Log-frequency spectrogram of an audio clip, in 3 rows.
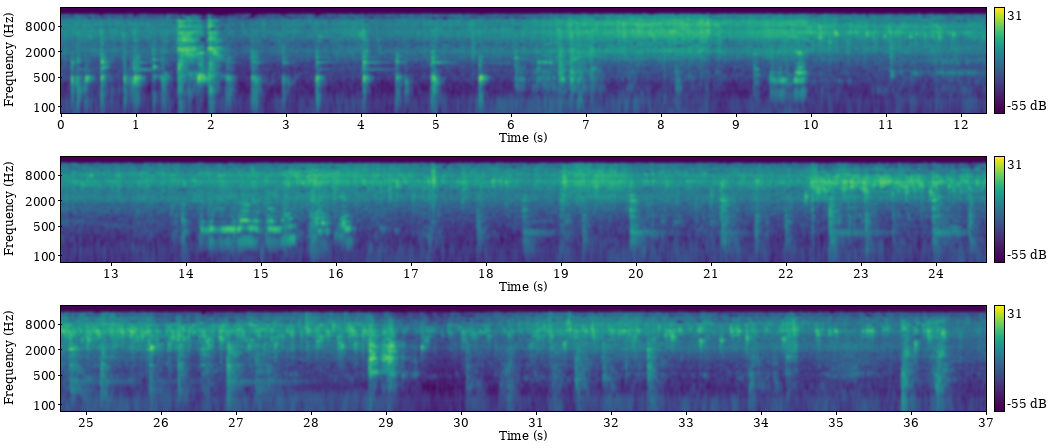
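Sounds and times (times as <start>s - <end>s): vegetables sizzling in oil: 0.0s - 37.0s
wooden spatula knocking metal pan: 0.1s - 1.6s, 2.2s - 7.0s.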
